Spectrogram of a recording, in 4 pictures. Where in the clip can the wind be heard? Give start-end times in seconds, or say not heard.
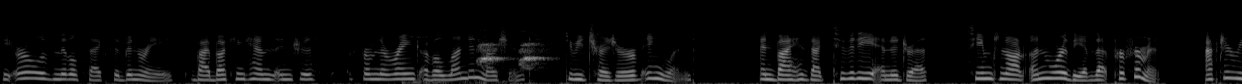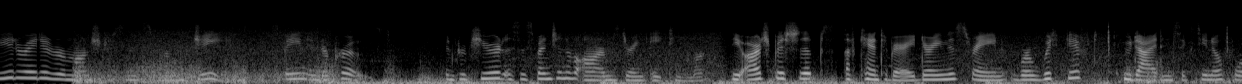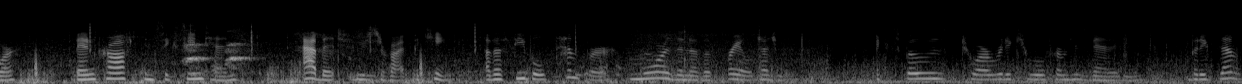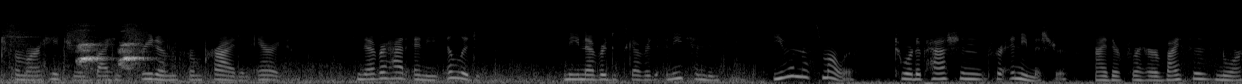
13.1-49.6.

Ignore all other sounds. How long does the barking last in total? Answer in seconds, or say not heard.
6 s.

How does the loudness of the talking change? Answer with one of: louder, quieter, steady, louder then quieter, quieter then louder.
louder then quieter.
